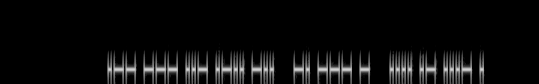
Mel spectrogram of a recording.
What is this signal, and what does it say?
Morse code, heard as a keyed tone, about 40 wpm, 700 Hz. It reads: WOULD NOT HAVE
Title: Sets of 3 Words 40wpm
